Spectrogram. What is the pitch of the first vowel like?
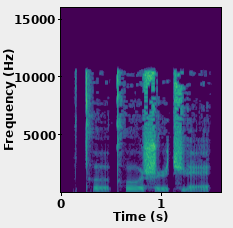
low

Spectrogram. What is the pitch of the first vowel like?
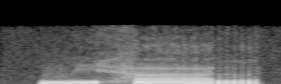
low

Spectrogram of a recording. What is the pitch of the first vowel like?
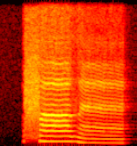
high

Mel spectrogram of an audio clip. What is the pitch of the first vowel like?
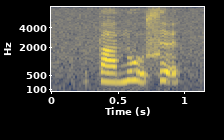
low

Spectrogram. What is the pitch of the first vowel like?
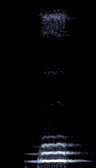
falling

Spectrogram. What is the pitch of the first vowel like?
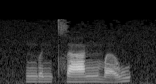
low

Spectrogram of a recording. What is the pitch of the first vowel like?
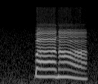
high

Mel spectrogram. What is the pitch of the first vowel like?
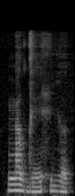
falling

